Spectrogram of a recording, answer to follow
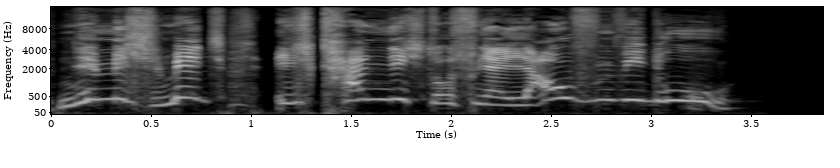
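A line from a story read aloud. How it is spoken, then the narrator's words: Frog calling out. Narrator (German): rief der Frosch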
